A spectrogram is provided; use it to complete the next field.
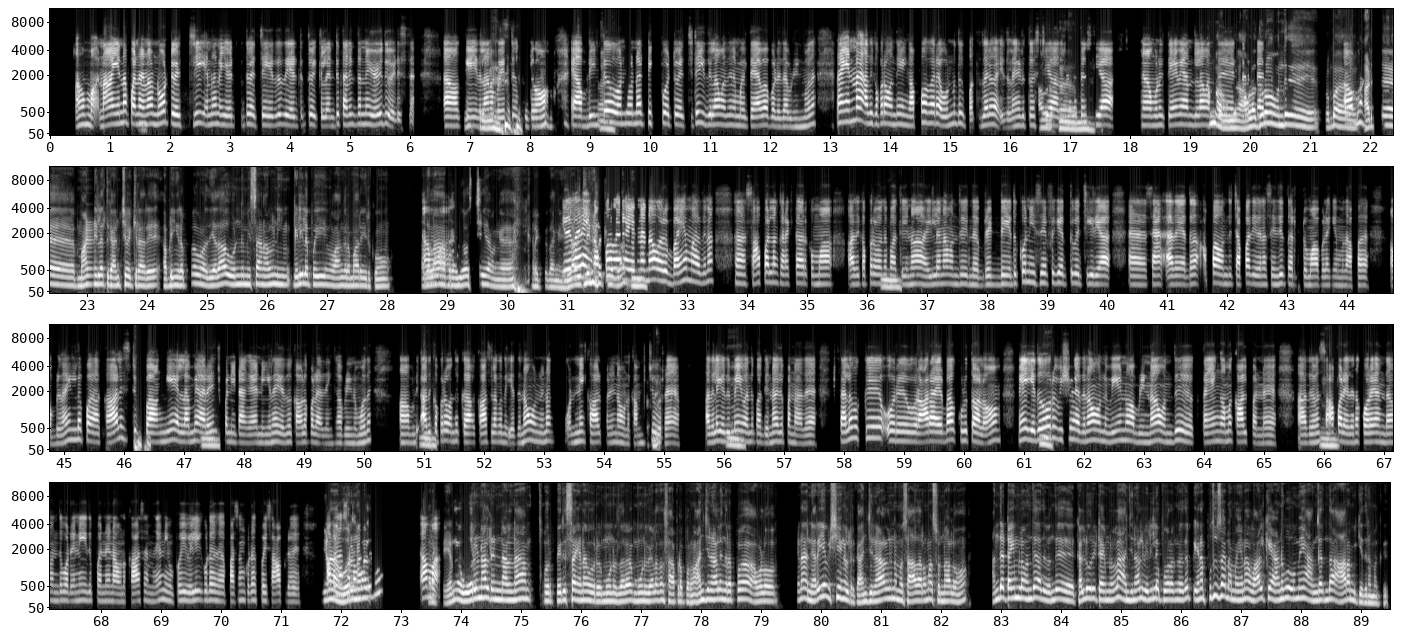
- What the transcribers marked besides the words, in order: "வச்சுட்டேன்" said as "வெடிச்சுட்டேன்"; laughing while speaking: "சூப்பருங்க"; tapping; chuckle; unintelligible speech
- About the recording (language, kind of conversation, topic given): Tamil, podcast, அடுத்த நாள் மிகவும் முக்கியமானது என்றால், நீங்கள் உங்கள் தூக்கத்தை எப்படி சீராக்கிக் கொள்கிறீர்கள்?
